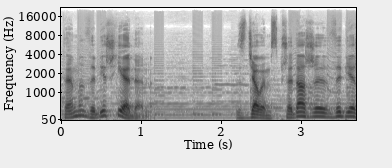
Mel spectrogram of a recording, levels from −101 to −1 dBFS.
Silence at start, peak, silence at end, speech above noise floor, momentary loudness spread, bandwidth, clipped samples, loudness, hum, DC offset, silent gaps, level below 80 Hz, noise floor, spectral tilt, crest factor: 0 s; -8 dBFS; 0 s; 20 dB; 21 LU; over 20 kHz; under 0.1%; -25 LUFS; none; under 0.1%; none; -54 dBFS; -44 dBFS; -4.5 dB/octave; 18 dB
